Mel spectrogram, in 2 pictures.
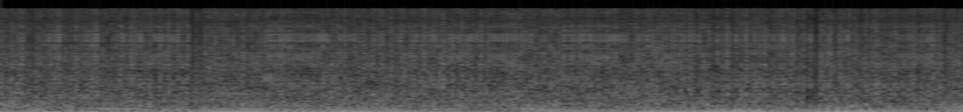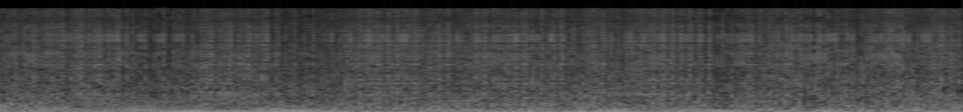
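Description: Harsh noise music from a SunVox modular synthesizer patch run through a waveshaper: a steady, dense wall of distorted noise with a deep droning rumble underneath.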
